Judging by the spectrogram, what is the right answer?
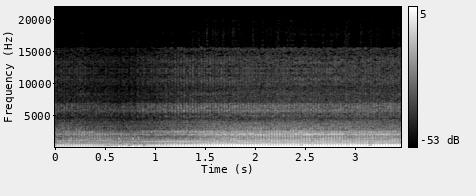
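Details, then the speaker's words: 2009 Honda CRF50F, long-sitting, just restarted after Power Foam carburetor/combustion cleaning, running to blow out smoke and deposits: small single-cylinder picks up revs and holds a steady, even beat, no stumble or rattle; running healthy. "let's let this thing run get all that smoke out again kill those bugs"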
